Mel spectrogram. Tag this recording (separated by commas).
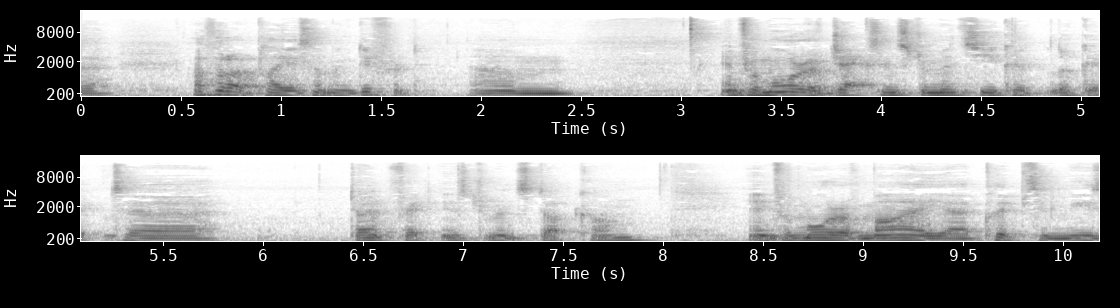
Speech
